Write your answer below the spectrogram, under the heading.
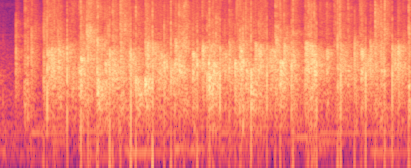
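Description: Audience applauding: many hands clapping together, starting about half a second in and going on steadily.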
